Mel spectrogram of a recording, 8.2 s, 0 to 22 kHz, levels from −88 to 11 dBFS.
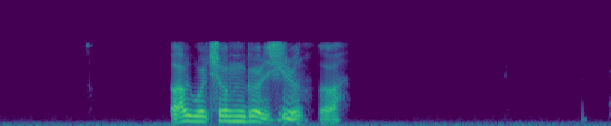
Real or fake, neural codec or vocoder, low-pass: fake; autoencoder, 22.05 kHz, a latent of 192 numbers a frame, VITS, trained on many speakers; 5.4 kHz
